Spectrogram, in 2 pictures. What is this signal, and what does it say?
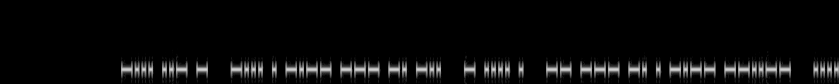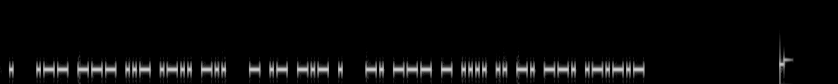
Morse code, heard as a keyed tone, about 36 wpm, 700 Hz. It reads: BUT BEYOND THE MONEY, HE WOULD TAKE NOTHING.
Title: Sentences from Top 1000 Words - Review Part 6 - 35wpm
